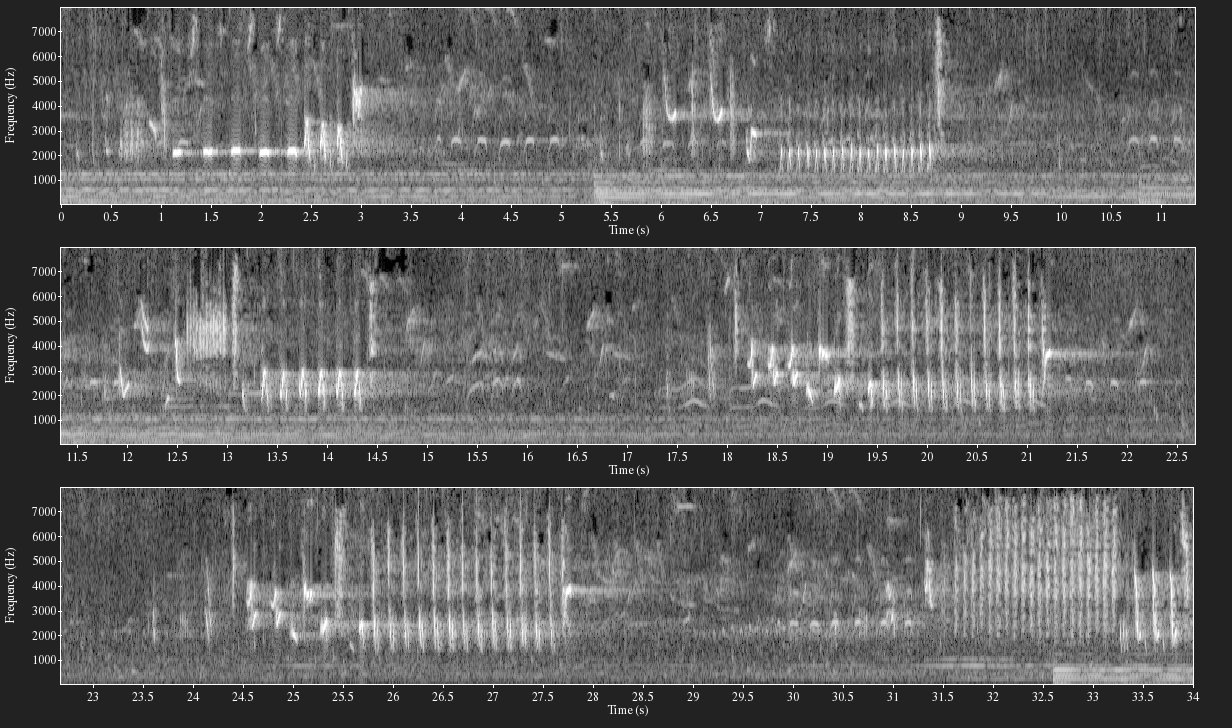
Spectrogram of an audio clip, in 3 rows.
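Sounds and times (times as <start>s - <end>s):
songbird trilling song: 30.5s - 34.0s.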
